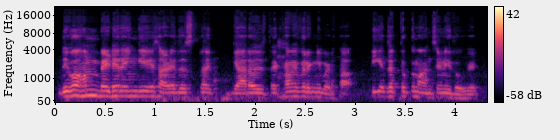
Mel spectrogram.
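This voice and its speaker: A man's voice: a little high, fast, a bit bright. A young man hosting an online workshop over a video call, chatting casually in Hindi and English and teasing participants to speak up. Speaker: workshop host.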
